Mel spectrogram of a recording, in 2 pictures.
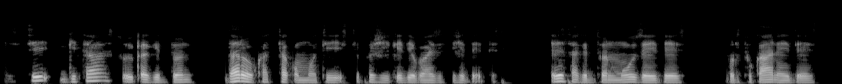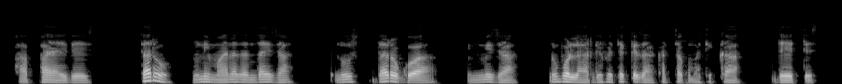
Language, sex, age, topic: Gamo, male, 25-35, agriculture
